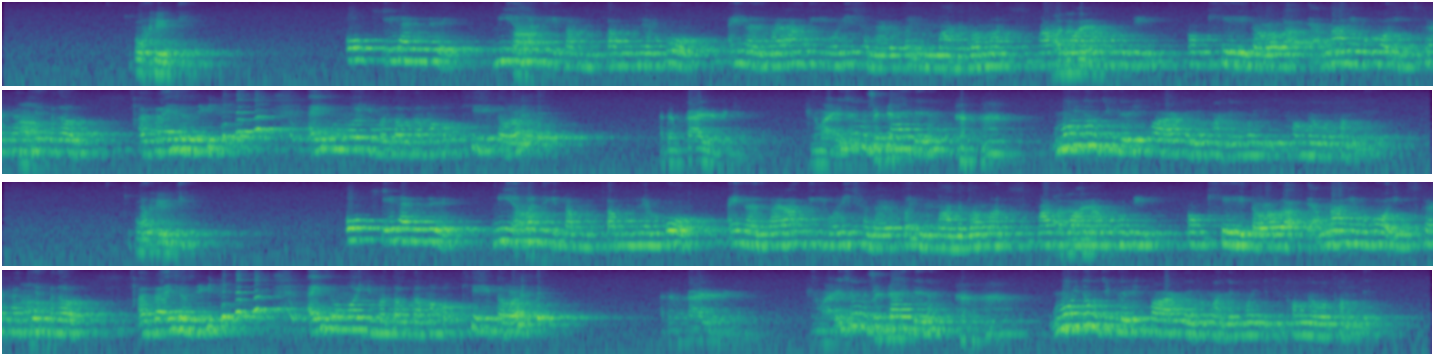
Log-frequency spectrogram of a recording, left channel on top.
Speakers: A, on the right; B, on the left.
A: ꯈꯤꯇꯪꯕꯨꯗꯤ
B: ꯑꯣꯀꯦ
A: ꯑꯣꯀꯦ ꯍꯥꯏꯕꯅꯦ ꯃꯤ ꯑꯃꯗꯒꯤ
B: ꯑꯥ
A: ꯇꯝ ꯇꯝꯈ꯭ꯔꯦꯕꯀꯣ ꯑꯩꯅ ꯉꯔꯥꯡꯗꯒꯤ ꯋꯥꯔꯤ ꯁꯥꯟꯅꯔꯛꯄ ꯏꯃꯥꯟꯅꯕ ꯑꯃ ꯃꯥꯁꯨ
B: ꯑꯗꯨꯗꯤ
A: ꯋꯥ ꯉꯥꯡꯕ ꯈꯨꯗꯤꯡ ꯑꯣꯀꯦ ꯇꯧꯔꯒ ꯌꯥꯝ ꯉꯥꯡꯉꯦꯕꯀꯣ ꯢꯪꯂꯤꯁ ꯈꯔ ꯈꯔ
B: ꯑꯥ
A: ꯊꯦꯠꯄꯗꯣ ꯑꯗꯨꯗ ꯑꯩꯁꯨ ꯍꯧꯖꯤꯛ ꯍꯦꯍꯦ ꯍꯥ ꯑꯩꯁꯨ ꯃꯣꯏꯒꯤ ꯃꯇꯧ ꯇꯝꯃꯒ ꯑꯣꯀꯦ ꯇꯧꯔ
B: ꯑꯗꯨꯝ ꯀꯥꯏꯗꯅꯦꯒꯦ ꯅꯨꯡꯉꯥꯏꯌꯦꯅ
A: ꯀꯩꯁꯨꯕꯨꯗꯤ
B: ꯁꯤꯁꯍꯦ
A: ꯀꯥꯏꯗꯦꯗ
B: ꯍꯥꯍꯥ
A: ꯃꯣꯏꯗꯣ ꯍꯧꯖꯤꯛ ꯂꯥꯏꯔꯤꯛ ꯄꯥꯔ ꯂꯩꯕ ꯃꯥꯜꯂꯦ ꯃꯣꯏꯒꯗꯤ ꯐꯥꯎꯅꯕ ꯐꯪꯗꯦ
